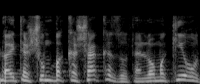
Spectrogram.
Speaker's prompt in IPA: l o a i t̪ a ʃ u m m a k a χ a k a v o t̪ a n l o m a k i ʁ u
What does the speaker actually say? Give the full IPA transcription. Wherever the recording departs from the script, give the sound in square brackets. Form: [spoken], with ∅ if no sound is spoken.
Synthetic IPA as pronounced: l o a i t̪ a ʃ u m [b] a k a [ʃ] a k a [z] o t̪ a n l o m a k i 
